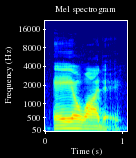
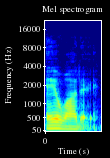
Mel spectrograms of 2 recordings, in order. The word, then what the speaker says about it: Ayoade: Ayoade. Richard Ayoade.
